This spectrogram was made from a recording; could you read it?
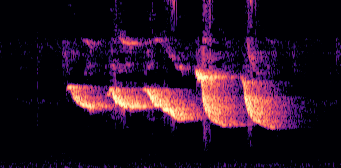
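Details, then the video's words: A Rufous-collared Sparrow (tico-tico) sings a quick run of about five high, clear, downward-sliding whistles over a faint low background hum. "canto do TICO TICO ligeirinho"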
